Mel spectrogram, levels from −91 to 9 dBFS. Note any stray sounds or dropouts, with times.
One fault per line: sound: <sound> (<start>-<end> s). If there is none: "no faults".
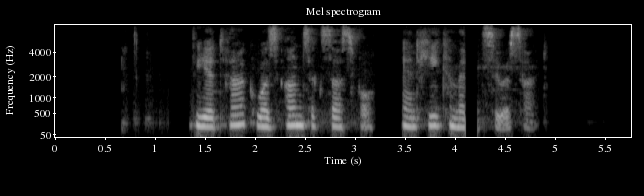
sound: dropout (4.1-4.2 s)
